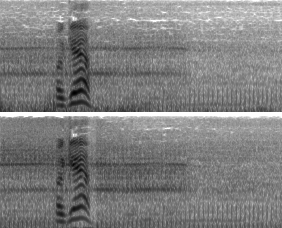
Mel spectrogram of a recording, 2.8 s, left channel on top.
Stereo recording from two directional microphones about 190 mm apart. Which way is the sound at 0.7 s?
25° left (ahead or behind).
